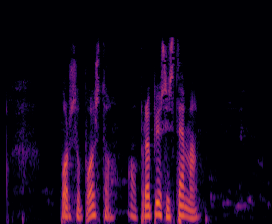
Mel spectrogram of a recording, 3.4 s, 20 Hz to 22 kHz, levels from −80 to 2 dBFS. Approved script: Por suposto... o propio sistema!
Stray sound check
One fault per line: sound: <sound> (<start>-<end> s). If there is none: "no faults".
no faults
